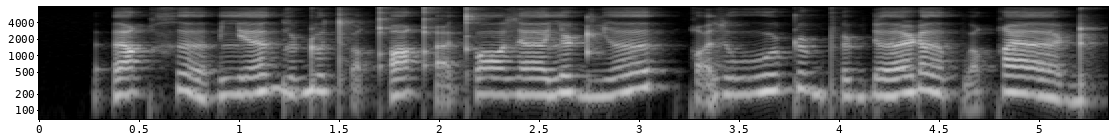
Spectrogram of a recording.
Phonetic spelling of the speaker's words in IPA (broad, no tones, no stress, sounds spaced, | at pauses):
ʔ ɜ q x ə | lʲ ɜ ɡ ø ɖ u tʼ ṵ qʼ ɔ qʼ ḛ kʼ ɔː z ɜː lʲ ɔ ɖ ʎ əː | q ṵ z uː ʈ u ɖ pʼ ø ɖ ɗ əː ɽ əː p ṵ q j ɜː ɖ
